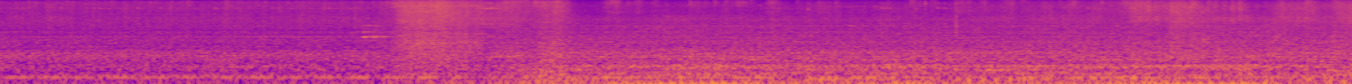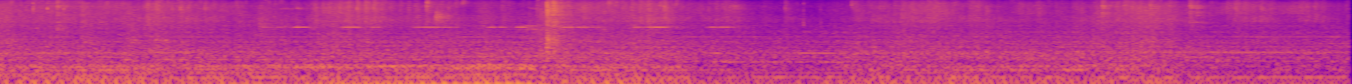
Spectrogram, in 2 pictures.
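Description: City bus heard from inside the cabin: a hiss of air about four seconds in, then the diesel engine working louder as the bus pulls away and gathers speed. A run of short high beeps comes after the middle, and a brief sharp hiss follows before the engine eases off and builds again.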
